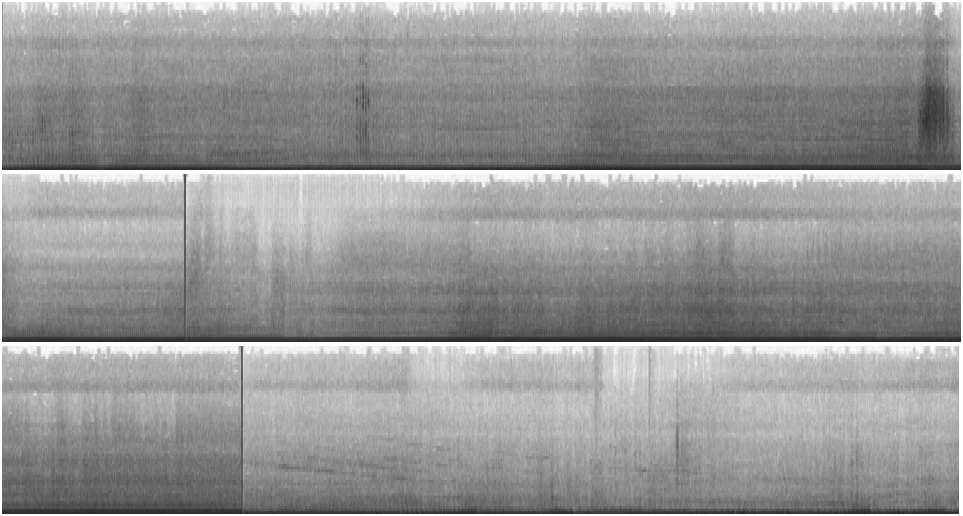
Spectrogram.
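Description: ATV engine running under load at road speed, its pitch stepping up and down as the throttle and speed change, with an abrupt change in the sound about two-thirds of the way through.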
